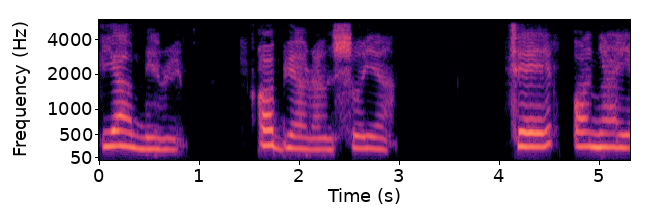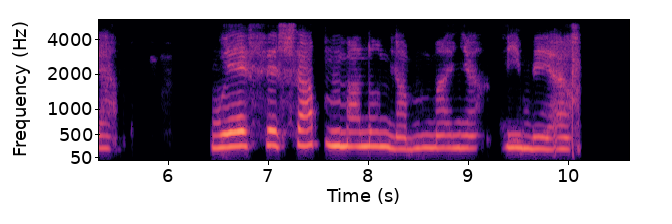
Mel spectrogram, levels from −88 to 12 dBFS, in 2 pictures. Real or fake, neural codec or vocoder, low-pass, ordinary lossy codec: fake; codec, 16 kHz in and 24 kHz out, 1.1 kbps, FireRedTTS-2 codec; 5.4 kHz; none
